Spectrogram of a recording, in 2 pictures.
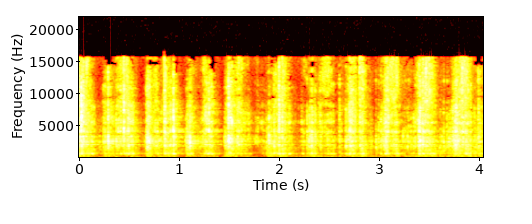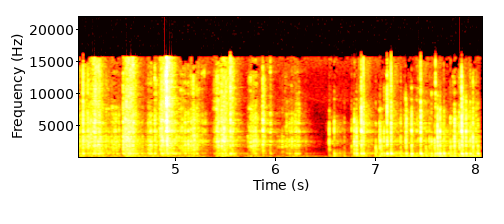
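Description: Fingertips and nails scratch and rub along the side of a Remo Buffalo frame drum, a large hollow drum with a grey textured synthetic shell. A dense, rapid stream of dry scratches and light taps carries bright hiss and a faint steady tone near 715 Hz. The sound briefly dips quieter around six and a half seconds before picking up again.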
